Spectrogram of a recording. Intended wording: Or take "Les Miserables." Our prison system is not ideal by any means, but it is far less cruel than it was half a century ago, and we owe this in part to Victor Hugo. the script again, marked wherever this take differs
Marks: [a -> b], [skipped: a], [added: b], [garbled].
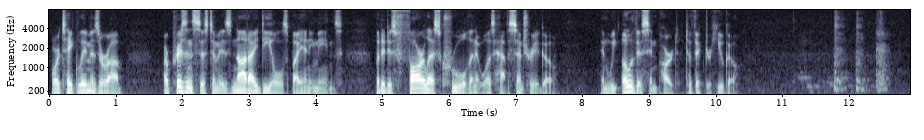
Or take "Les Miserables." Our prison system is not [ideal -> ideals] by any means, but it is far less cruel than it was half a century ago, and we owe this in part to Victor Hugo.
